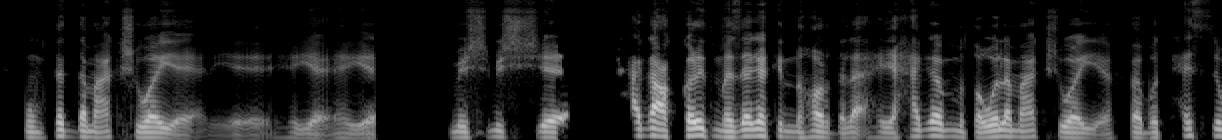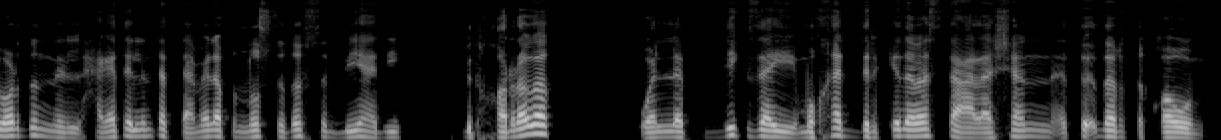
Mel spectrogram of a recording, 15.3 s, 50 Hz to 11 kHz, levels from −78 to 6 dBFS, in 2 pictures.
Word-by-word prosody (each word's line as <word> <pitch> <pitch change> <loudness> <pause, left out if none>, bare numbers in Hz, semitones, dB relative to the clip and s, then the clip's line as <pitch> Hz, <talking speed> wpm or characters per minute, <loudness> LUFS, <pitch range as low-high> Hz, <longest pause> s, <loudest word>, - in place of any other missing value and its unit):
مُمتدة 130 +3 0
معاك 125 +1 -3
شوية 120 -6 +2
يعني، 85 -2 -12 0.4
هي 105 -2 -7
هي 105 -2 -6 0.5
مش 125 +1 -5
مش 130 -2 -5 0.5
حاجة 160 +1 +2
عكرِت 160 +1 +7
مزاجك 150 +3 +4
النهارده 125 -3 0
لأ، 120 - -2
هي 120 -1 -2
حاجة 150 +6 +2
مطولة 135 0 +3
معاك 135 0 -3
شوية، 110 -5 -1
فبتحس 155 +8 -4
برضه 155 +2 +2
إن 145 -5 -9
الحاجات 120 +4 -5
اللي 150 0 0
أنت 150 +1 -4
بتعملها 140 -1 -1
في 145 - -22
النُص 140 +3 -5
تفصل 145 +1 -6
بيها 130 +3 -4
دي 125 +1 -10 0.4
بتخرّجك؟ 170 +11 +4 0.6
والَّا 125 +2 0
بتديك 130 +7 -5
زي 135 -5 +2
مُخدر 145 +4 -1
كده 155 +3 +1
بس 155 - -4
علشان 125 +3 -2
تقدر 140 -2 +2
تقاوم؟ 120 -3 +1
130 Hz, 155 wpm, -24 LUFS, 120-150 Hz, 0.6 s, عكرِت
